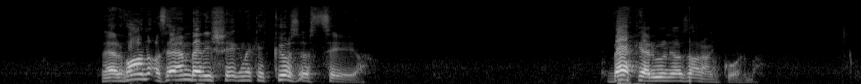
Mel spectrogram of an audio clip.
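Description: An elderly man speaks calmly and clearly, with pauses between phrases.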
